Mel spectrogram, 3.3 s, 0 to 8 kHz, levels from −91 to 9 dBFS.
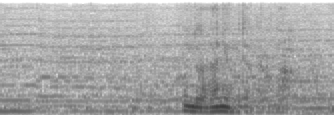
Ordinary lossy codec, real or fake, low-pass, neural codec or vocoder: none; real; 7.2 kHz; none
